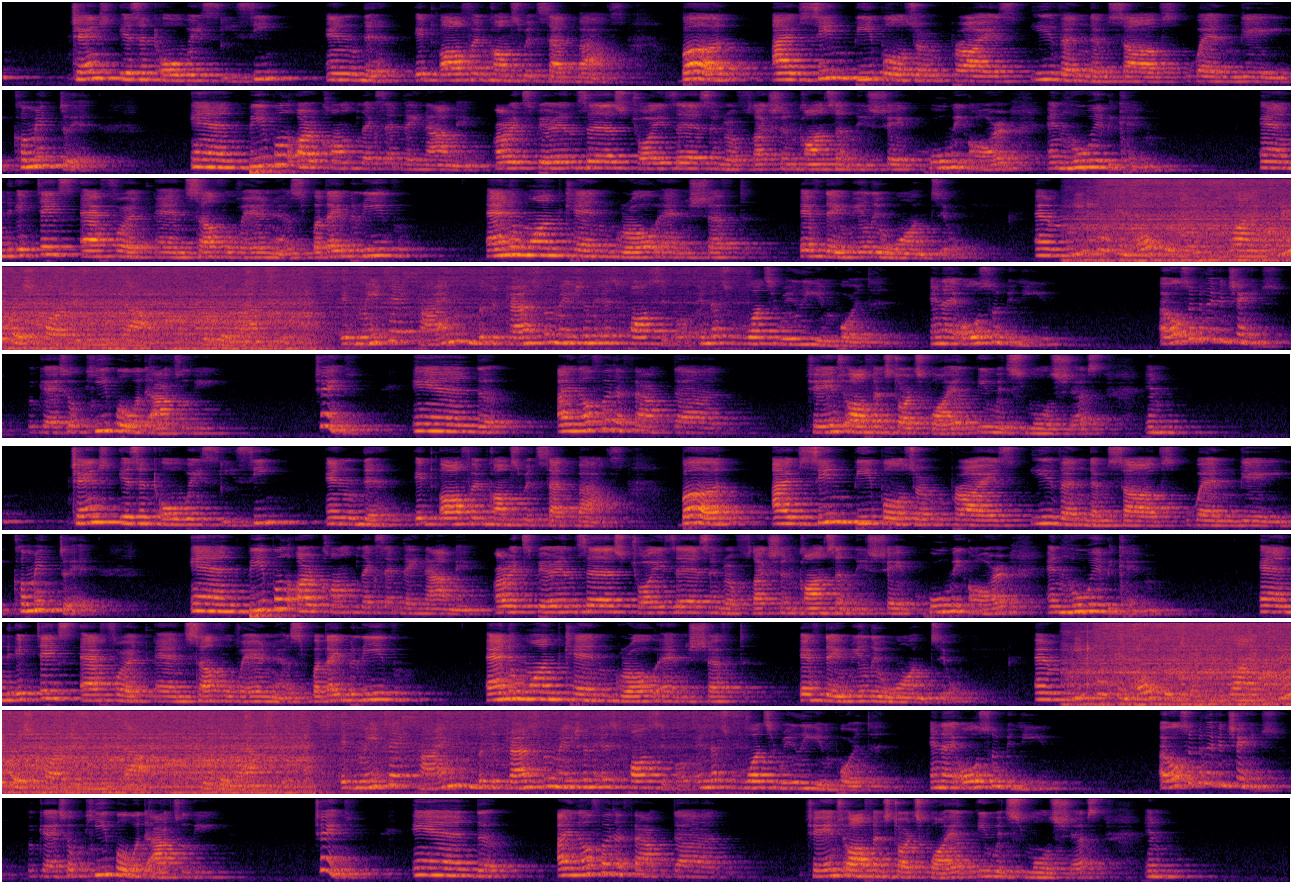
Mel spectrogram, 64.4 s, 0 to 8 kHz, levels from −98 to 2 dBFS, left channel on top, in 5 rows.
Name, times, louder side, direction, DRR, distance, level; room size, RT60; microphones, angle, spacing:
voice 1, 0.7-2.8 3.2-3.8 4.1-6.0 6.8-7.3 7.7-13.7 14.8-24.4 25.5-29.8 30.6-33.0 33.8-35.4 36.1-40.2 40.7-41.6 42.0-47.5 47.9-49.2 50.2-51.4 51.8-53.7 54.7-55.1 55.7-56.5 57.1-58.7 59.6-62.5 63.0-63.1, equal, 25° right, 0 dB, 0.6 m, -33 dB
sound 1, 36.4-41.8, right 2 dB, 75° right, 0.7 m, -35 dB
sound 2, 36.7-46.1, right 3 dB, 55° right, 1.0 m, -43 dB
5.7 x 3.2 x 2.2 m, 0.89 s
head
